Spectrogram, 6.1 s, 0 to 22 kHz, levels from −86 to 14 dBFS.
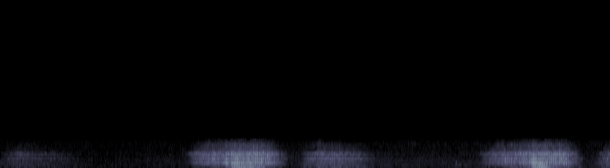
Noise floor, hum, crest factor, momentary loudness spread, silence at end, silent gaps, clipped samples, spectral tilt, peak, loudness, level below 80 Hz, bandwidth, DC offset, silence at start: -76 dBFS; none; 26 dB; 21 LU; 0 s; none; under 0.1%; -2.5 dB/octave; -16 dBFS; -39 LUFS; -76 dBFS; 4 kHz; under 0.1%; 0.15 s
